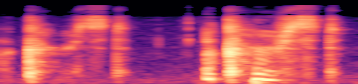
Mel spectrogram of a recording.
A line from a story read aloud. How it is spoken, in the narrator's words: muttered Giovanni, addressing himself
